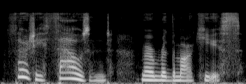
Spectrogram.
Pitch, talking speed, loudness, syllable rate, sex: 215 Hz, 120 wpm, -16 LUFS, 5.4 syllables/s, female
